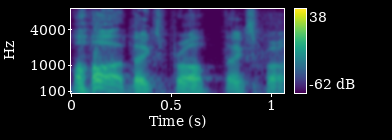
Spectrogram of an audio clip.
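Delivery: mock earnest, sincere-sounding tone. Retelling how the comedian answered without irony: imitating earnest thanks. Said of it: "in just full on hon-, earnestness just goes".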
